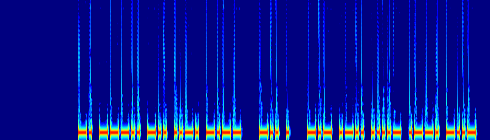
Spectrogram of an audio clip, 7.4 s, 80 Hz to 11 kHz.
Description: Morse code, heard as a keyed tone, about 30 wpm, 700 Hz. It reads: N8DFY DE KL4PX
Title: USA Callsign DE Callsign - 5 Characters - 30wpm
